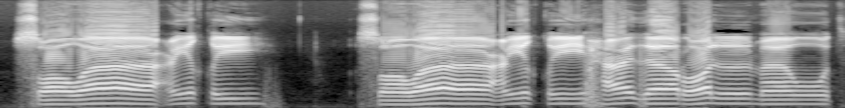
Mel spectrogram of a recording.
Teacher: Nah, sebelumnya ada alif lam syamsiyah sama alif lam, di sini alif lam syamsiyah. Langsung tidak dibaca tapi langsung ke huruf shad.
